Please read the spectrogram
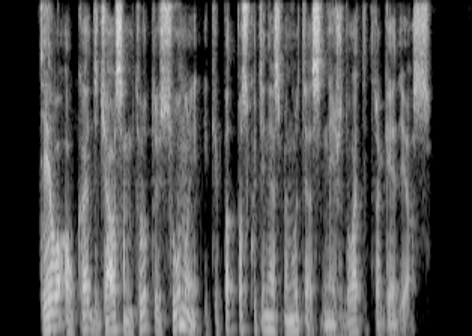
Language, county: Lithuanian, Kaunas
